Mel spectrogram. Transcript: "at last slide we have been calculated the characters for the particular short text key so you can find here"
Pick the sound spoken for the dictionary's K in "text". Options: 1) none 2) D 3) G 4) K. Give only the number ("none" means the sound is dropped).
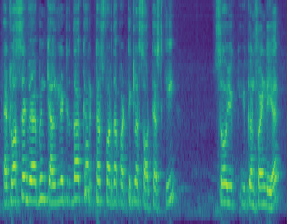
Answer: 1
